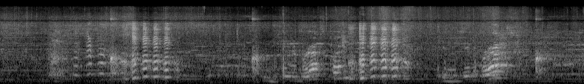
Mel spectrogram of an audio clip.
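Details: Saanen/Alpine kid goats freshly born on a small hobby farm, May 2012: a string of shaky, vibrato bleats in three bursts, rising and falling in pitch, over a constant faint background hiss.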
